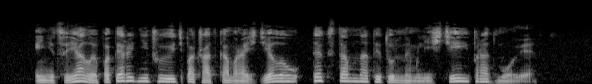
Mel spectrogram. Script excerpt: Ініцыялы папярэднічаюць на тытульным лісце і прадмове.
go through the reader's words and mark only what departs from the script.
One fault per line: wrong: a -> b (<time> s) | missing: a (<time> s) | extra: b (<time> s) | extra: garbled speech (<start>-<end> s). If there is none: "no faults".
extra: пачаткам раздзелаў тэкстам (1.9 s)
